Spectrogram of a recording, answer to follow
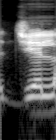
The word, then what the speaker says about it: gaol: इसका जो साउंड है आपका जेल आता है, GAOL, जेल, राइट।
